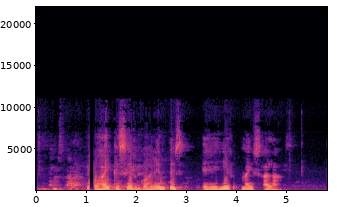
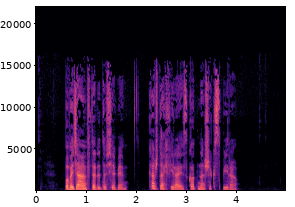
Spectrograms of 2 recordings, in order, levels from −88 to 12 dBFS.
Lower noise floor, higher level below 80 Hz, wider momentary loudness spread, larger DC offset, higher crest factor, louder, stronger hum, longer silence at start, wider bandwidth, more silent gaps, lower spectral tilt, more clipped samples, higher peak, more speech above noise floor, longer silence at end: second, -48 dBFS vs -71 dBFS; first, -44 dBFS vs -58 dBFS; about the same, 14 LU vs 15 LU; neither; second, 12 dB vs 20 dB; first, -12 LUFS vs -19 LUFS; neither; second, 0.05 s vs 0.6 s; second, 9.8 kHz vs 16.5 kHz; neither; first, -7 dB/octave vs -3 dB/octave; neither; about the same, 0 dBFS vs -2 dBFS; second, 36 dB vs 51 dB; about the same, 0.9 s vs 1 s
